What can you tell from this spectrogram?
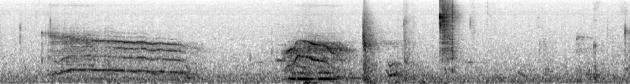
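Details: Puppies on a livestream kept running through a power outage. A drawn-out, slightly falling whine with strong harmonics lasts about a second and a half. A shorter nasal squeal follows, then soft rustling and a sharp click.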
